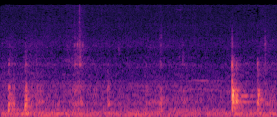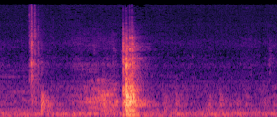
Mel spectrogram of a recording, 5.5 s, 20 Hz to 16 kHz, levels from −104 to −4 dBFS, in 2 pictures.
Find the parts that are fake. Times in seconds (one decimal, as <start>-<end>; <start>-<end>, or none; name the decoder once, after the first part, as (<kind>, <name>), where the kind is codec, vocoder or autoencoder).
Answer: none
